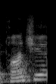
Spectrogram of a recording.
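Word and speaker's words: Poncia: and vinnie is it said do you say ponchia is that how it's pronounced yeah see i wasn't sure yeah okay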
